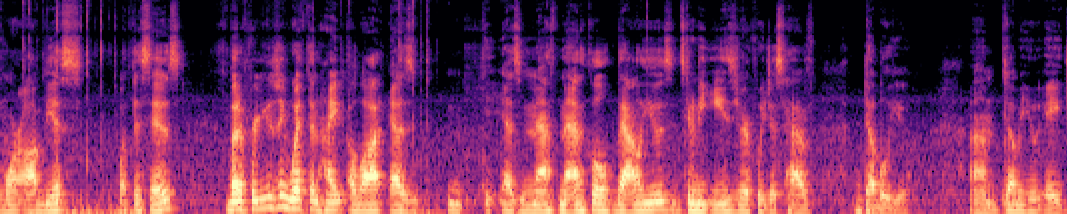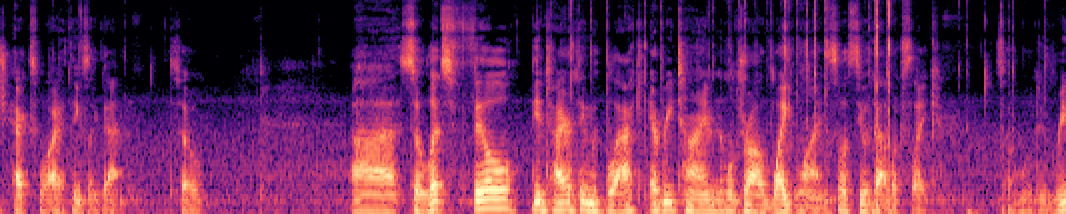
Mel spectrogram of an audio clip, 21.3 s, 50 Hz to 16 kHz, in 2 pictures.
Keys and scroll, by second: 18.1 q.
